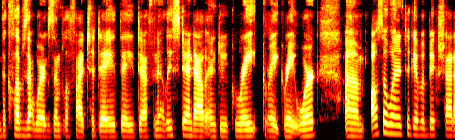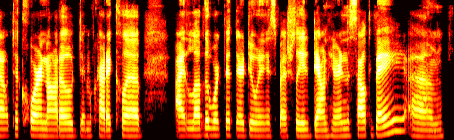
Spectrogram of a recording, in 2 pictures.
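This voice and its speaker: Low-voiced woman, halting, on a call. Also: fairly even intonation, clean tone, no echo, clean studio sound. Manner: warm, halting with many fillers. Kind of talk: speaking at an online meeting. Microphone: video call.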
